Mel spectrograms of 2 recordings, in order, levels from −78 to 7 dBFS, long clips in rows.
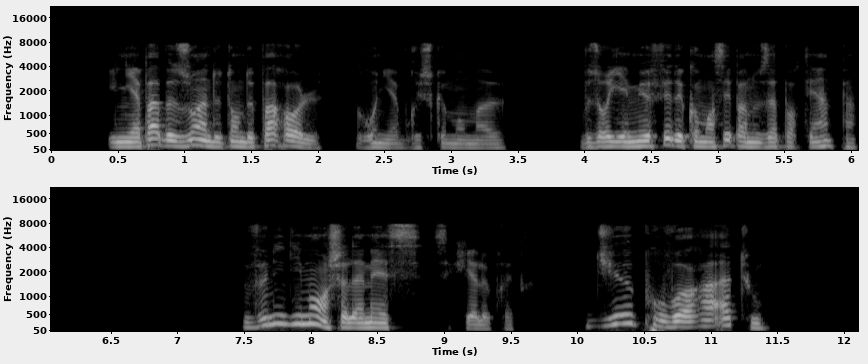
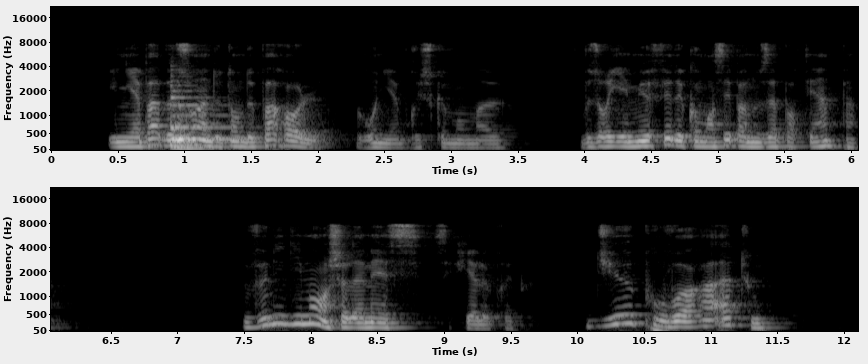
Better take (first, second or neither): first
